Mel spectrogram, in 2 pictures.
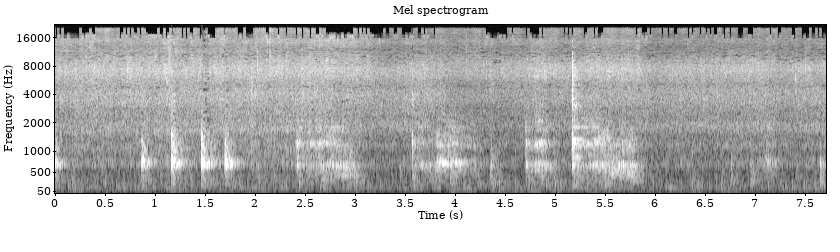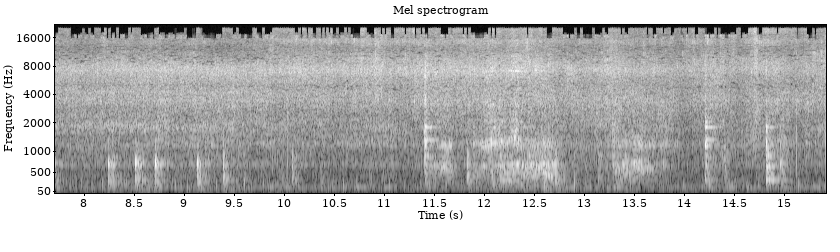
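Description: Chopped onions, tomatoes and capsicum stir-fried in a pan for noodles, with steady sizzling and repeated scraping stirs and clinks of a utensil throughout, close and fairly loud.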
